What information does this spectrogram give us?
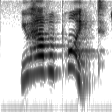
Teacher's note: remember to emphasize the words have and point.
